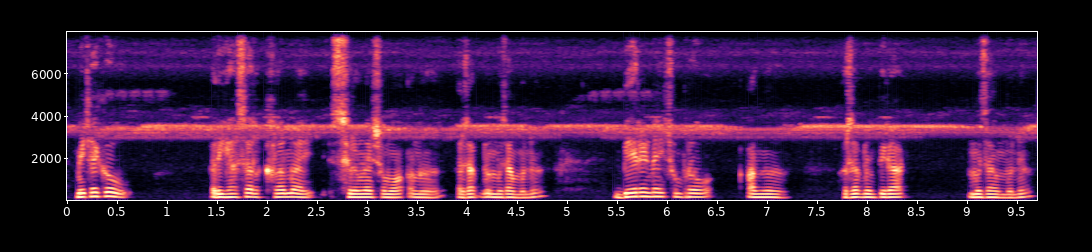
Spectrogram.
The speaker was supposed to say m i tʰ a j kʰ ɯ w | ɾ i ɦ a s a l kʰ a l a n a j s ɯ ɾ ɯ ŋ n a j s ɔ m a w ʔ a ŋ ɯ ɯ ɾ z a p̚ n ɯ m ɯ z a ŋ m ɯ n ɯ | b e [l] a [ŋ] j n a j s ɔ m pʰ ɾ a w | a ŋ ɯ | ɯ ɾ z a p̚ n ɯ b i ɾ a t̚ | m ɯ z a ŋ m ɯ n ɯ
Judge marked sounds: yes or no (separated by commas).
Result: no, no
